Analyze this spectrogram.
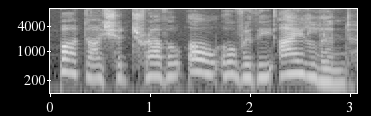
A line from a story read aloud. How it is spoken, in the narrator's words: said the fairy brightly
